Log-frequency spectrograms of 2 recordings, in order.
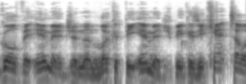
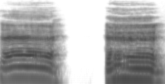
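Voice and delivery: two quick frightened cries; startled yelps; 5 semitones higher than usual. Real, not acted. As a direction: yelp as the spider crawls. Brushing off the spider.

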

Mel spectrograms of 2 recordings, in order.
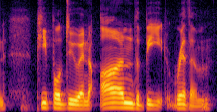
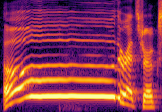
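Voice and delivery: swooning; 7 dB louder, much slower than usual. Pretend. Mock swooning reaction.

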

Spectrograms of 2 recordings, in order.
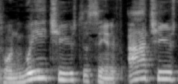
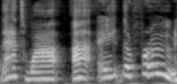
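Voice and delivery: high, pleading Eve blaming the serpent; whiny excuse; 10 semitones higher, slower than usual. Acted. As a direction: squeak out an excuse to God.

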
